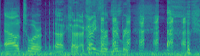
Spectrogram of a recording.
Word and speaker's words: Aotearoa: We'll let you go, but just for one more time, how do you pronounce it? Aotearoa.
